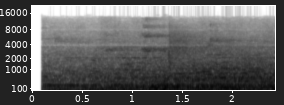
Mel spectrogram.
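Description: Voices and general noise echoing in a sports hall.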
